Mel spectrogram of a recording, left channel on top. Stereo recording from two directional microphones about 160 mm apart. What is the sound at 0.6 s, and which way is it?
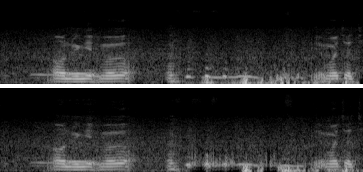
Speech, 20° left (ahead or behind).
